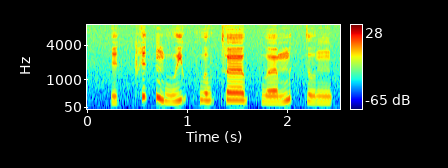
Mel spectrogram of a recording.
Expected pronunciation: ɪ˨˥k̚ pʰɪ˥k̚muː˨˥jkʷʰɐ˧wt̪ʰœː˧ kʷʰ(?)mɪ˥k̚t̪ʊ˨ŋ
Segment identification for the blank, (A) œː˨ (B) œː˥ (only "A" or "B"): A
